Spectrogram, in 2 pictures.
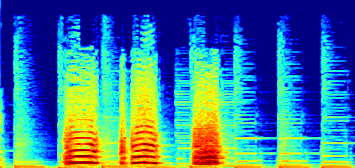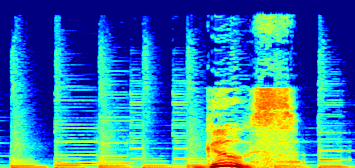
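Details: Farm goose honking three times in close succession, each honk brassy and slightly rising, followed by cheerful children's music and a brief rising voice-like sound near the end.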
